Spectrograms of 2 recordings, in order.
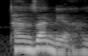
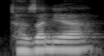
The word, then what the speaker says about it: Tanzania: Now, we pronounce it as Tanzania. Tanzania. I'm going to Tanzania. We are in Tanzania. But those people pronounce their country as Tanzania, like Tanzania. Oh my God. The pronunciation is so different.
